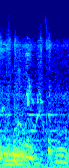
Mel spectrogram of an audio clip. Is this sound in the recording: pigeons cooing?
yes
